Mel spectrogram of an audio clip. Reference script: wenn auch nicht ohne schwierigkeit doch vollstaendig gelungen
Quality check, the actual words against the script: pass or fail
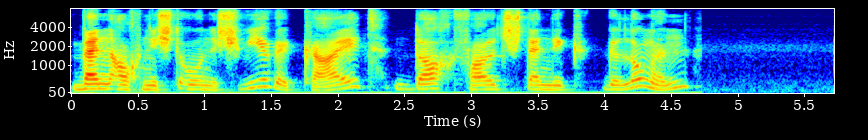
pass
